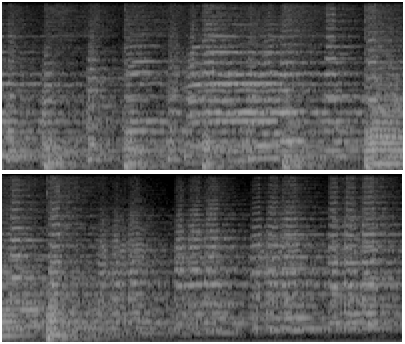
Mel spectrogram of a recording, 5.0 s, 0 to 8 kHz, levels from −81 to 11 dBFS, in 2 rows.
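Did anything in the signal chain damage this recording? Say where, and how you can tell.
Yes: a sample-rate conversion, likely from 44.1 kHz to 16 kHz, skipped its filter, so content above 8 kHz folds back as gritty aliasing, roughly 20 dB down, throughout.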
